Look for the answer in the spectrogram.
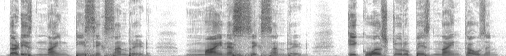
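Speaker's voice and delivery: dictates the sum slowly, word by word; slow dictation. Shown as a demonstration. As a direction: spell the calculation out for note-taking. Dictating calculation. (गणना धीरे-धीरे लिखवाते हुए)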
